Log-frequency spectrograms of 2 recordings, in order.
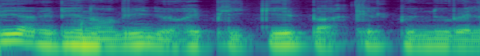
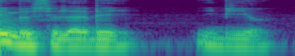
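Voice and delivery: ordinary delivery, nothing marked

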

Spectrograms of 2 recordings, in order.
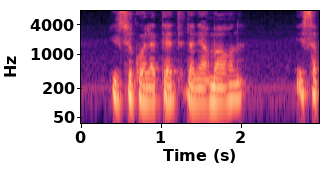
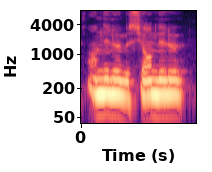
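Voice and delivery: put-on loud, high, anguished cry of an old man; a heartbroken grandfather shouting; old man's cry; 5 semitones higher, 11 dB louder, faster than usual. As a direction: cry out to make them take the boy away. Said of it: "cria monsieur Maldon".

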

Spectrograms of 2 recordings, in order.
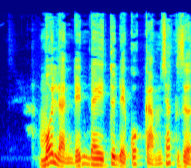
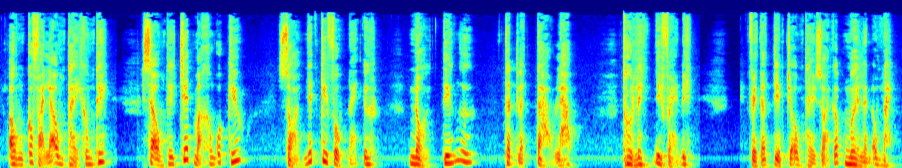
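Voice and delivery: losing her temper; 4 semitones higher than usual. A narrator's reading. Angry friend scolds the shaman who refused to help, indignant. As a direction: scold the shaman, building to a sharp peak. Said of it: "Trang dường như mất bình tĩnh nói".

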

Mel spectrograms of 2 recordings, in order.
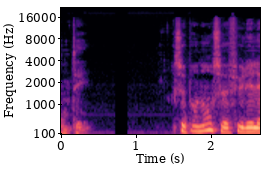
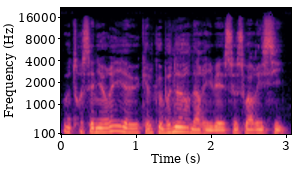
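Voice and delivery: usual speaking voice

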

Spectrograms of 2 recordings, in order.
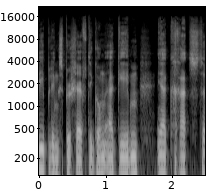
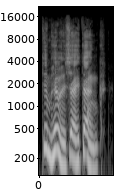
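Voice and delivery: high, loud cry of relief; relieved exclamation; 11 semitones higher, 6 dB louder than usual. Acted. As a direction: burst out with thanks, much higher and louder. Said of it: "rief die alte Frau". (erleichterter Ausruf, viel höher und lauter)

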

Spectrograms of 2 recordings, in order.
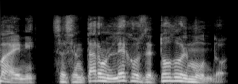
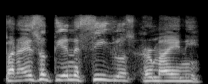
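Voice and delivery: put-on raised-pitch boy's retort; snapped retort; 7 semitones higher than usual. A narrator's reading. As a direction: toss it back as a quick objection. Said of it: "espetó Ron". (réplica espetada, en tono más agudo)

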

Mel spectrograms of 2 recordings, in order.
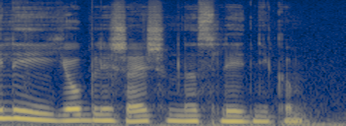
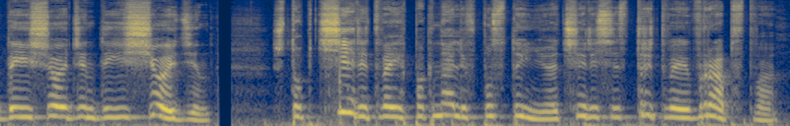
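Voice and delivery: loud, high ritual cursing; furious curse; 8 semitones higher, 8 dB louder than usual. A narrator's reading. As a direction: hurl the ancient curses like a spell. Jim hurls Vulcan curses. (Джим яростно выкрикивает древние вулканские проклятия)

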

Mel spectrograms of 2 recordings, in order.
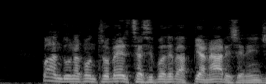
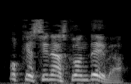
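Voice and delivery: higher, louder mocking exclamation; exclaimed; 9 semitones higher, 7 dB louder than usual. A narrator's reading. The old foreman exclaims at the engineer's arrival. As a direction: call out the jibe at the boss. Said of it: "esclamò il decano".

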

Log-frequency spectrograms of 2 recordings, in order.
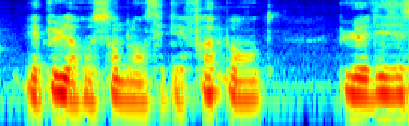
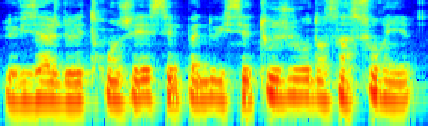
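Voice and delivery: usual speaking voice

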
